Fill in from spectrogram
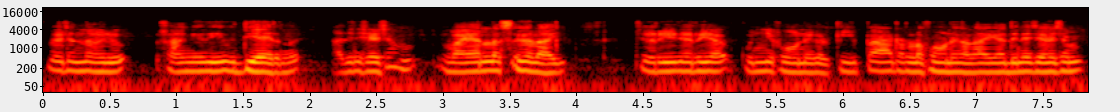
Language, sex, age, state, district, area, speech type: Malayalam, male, 18-30, Kerala, Alappuzha, rural, spontaneous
